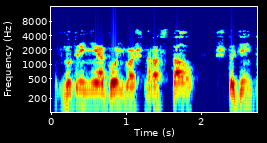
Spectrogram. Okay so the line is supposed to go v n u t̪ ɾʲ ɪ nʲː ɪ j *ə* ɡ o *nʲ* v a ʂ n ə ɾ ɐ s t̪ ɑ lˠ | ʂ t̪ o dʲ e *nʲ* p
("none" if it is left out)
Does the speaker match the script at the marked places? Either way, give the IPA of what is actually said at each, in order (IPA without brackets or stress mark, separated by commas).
ɐ, nʲ, nʲ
